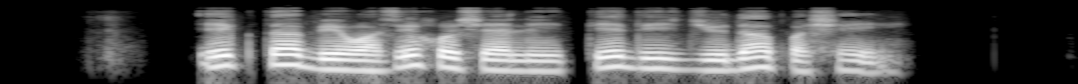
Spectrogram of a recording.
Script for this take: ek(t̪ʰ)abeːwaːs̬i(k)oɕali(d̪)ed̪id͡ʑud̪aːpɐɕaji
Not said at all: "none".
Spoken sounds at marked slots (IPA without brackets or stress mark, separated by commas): t̪, x, t̪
